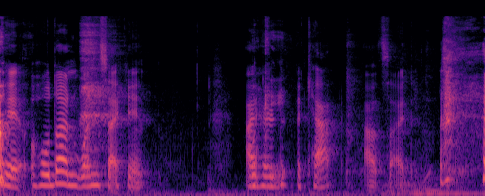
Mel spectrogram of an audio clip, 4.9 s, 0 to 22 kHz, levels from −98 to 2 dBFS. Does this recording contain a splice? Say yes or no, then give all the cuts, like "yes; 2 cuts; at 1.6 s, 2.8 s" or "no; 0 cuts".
no; 0 cuts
